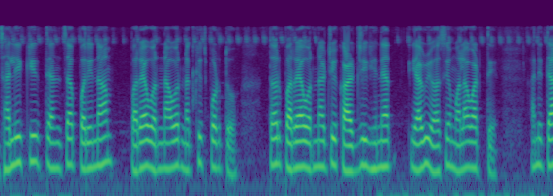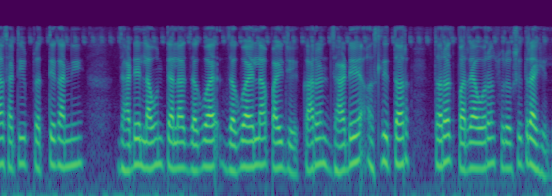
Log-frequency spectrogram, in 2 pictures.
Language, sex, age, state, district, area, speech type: Marathi, female, 30-45, Maharashtra, Amravati, urban, spontaneous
